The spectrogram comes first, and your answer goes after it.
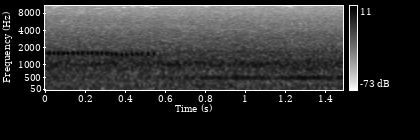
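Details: By a river, American toads give a long, steady, high, even, musical trill that fades away over rushing river water, with a fainter lower tone following the trill.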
